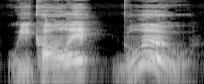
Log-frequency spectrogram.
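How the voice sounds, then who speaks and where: Storybook boy sidekick, voiced by a man: confident, mischievous, raised pitch, lively swooping delivery. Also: very slow, vocal fry, heavily acted. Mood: deadpan showmanship.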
